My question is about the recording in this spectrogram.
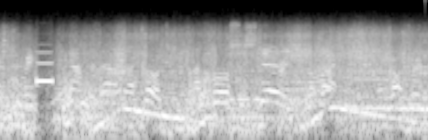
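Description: Several racing motorcycle engines running and being revved at once, their pitches rising and falling over one another, with a short steady high tone about half a second in.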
